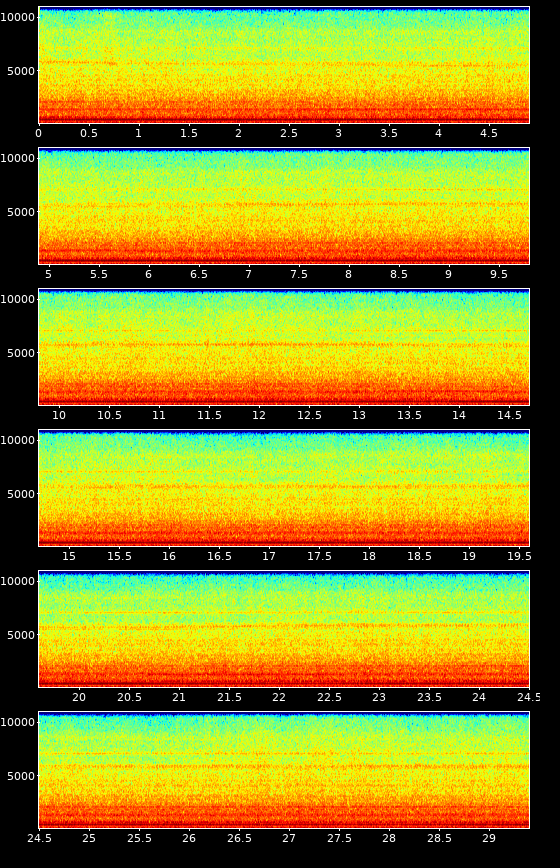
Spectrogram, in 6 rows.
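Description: A 2005 Kenworth T300 bucket truck's Cummins ISC diesel engine runs steadily with its hydraulic pump driving the Hi-Ranger boom. A steady, even whine sits over the engine hum and does not change.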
